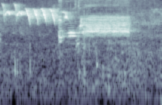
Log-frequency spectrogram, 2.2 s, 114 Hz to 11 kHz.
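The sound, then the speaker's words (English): Birds chirp in quick repeated high notes at the Missisquoi National Wildlife Refuge, a wetland refuge for migratory birds, then one bird holds a bright buzzy trill for nearly a second, with no voices and faint background hiss. “The Missisquoi National Wildlife Refuge was created in the 1940s as a habitat for migratory birds, and there are birds everywhere.”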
